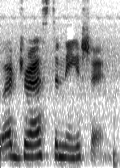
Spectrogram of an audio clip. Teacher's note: address which is a verb is stressed in the second syllable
